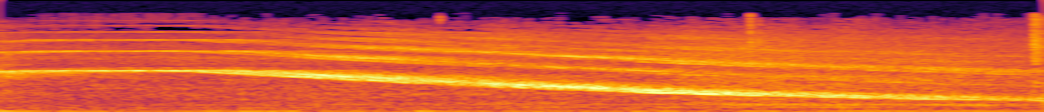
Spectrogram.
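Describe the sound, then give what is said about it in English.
A fire truck siren passes by in one long wail that slides steadily downward in pitch and stays loud and clear from start to finish. “And that was a fire truck going that way.”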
